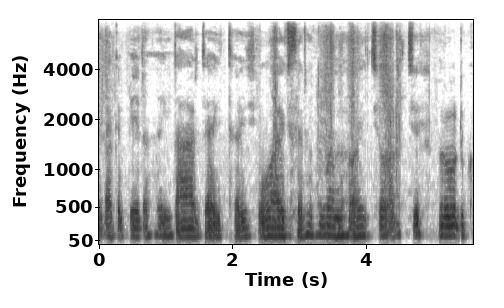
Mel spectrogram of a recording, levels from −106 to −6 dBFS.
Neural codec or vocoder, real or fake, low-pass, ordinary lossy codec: codec, 16 kHz, 8 kbps, FreqCodec, larger model; fake; none; none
